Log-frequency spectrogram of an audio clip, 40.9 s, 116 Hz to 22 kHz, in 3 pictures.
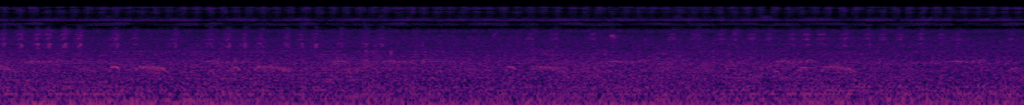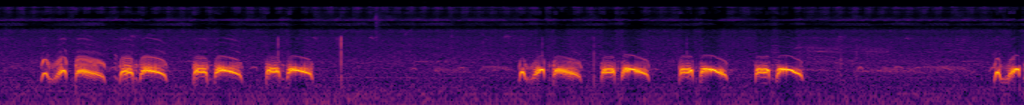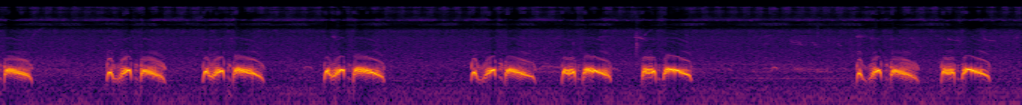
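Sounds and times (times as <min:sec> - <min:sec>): dove cooing: 0:00.0 - 0:05.2, 0:14.2 - 0:18.0, 0:19.2 - 0:27.9, 0:28.6 - 0:32.6, 0:33.5 - 0:36.7, 0:37.4 - 0:40.7.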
